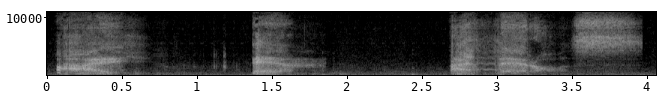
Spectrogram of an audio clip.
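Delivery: whispered, high demonic entity. Acted. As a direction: breathe it like an ancient demon. Demon voice held.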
